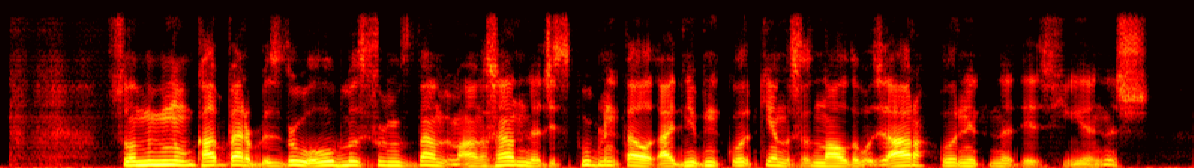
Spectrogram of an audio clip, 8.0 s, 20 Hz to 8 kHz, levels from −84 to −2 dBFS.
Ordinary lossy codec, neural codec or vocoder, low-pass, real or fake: none; autoencoder, 22.05 kHz, a latent of 192 numbers a frame, VITS, trained on many speakers; 7.2 kHz; fake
